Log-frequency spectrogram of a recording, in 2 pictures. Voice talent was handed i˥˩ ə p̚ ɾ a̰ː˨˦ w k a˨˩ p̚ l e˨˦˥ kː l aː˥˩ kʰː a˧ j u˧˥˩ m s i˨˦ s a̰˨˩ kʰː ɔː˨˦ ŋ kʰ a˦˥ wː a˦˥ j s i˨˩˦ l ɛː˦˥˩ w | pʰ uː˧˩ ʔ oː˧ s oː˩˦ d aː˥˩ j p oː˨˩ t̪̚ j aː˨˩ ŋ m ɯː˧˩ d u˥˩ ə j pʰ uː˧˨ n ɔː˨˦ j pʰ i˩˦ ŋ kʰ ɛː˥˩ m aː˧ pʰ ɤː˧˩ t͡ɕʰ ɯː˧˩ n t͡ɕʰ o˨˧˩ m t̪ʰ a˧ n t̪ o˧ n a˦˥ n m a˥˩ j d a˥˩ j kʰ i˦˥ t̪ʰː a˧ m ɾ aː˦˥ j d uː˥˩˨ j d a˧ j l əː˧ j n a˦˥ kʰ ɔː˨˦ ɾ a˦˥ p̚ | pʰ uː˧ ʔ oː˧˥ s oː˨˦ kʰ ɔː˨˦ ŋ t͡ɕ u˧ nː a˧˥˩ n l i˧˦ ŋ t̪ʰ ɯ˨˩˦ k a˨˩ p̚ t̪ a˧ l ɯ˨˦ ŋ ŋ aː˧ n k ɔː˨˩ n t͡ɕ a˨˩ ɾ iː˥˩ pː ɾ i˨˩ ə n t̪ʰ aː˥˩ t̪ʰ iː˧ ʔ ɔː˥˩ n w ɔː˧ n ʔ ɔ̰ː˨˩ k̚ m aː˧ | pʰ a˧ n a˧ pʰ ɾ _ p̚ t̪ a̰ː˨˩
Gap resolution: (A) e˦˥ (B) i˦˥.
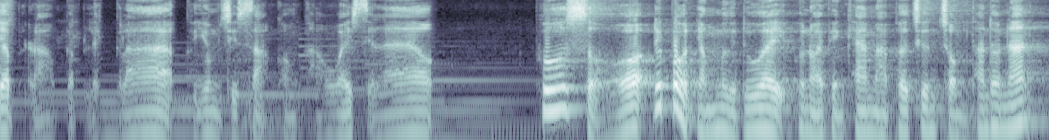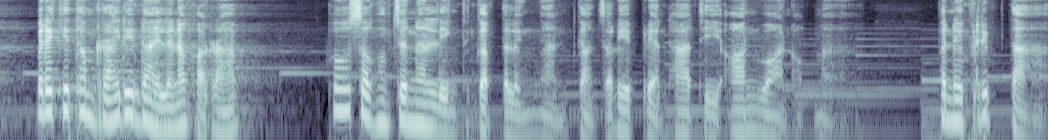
B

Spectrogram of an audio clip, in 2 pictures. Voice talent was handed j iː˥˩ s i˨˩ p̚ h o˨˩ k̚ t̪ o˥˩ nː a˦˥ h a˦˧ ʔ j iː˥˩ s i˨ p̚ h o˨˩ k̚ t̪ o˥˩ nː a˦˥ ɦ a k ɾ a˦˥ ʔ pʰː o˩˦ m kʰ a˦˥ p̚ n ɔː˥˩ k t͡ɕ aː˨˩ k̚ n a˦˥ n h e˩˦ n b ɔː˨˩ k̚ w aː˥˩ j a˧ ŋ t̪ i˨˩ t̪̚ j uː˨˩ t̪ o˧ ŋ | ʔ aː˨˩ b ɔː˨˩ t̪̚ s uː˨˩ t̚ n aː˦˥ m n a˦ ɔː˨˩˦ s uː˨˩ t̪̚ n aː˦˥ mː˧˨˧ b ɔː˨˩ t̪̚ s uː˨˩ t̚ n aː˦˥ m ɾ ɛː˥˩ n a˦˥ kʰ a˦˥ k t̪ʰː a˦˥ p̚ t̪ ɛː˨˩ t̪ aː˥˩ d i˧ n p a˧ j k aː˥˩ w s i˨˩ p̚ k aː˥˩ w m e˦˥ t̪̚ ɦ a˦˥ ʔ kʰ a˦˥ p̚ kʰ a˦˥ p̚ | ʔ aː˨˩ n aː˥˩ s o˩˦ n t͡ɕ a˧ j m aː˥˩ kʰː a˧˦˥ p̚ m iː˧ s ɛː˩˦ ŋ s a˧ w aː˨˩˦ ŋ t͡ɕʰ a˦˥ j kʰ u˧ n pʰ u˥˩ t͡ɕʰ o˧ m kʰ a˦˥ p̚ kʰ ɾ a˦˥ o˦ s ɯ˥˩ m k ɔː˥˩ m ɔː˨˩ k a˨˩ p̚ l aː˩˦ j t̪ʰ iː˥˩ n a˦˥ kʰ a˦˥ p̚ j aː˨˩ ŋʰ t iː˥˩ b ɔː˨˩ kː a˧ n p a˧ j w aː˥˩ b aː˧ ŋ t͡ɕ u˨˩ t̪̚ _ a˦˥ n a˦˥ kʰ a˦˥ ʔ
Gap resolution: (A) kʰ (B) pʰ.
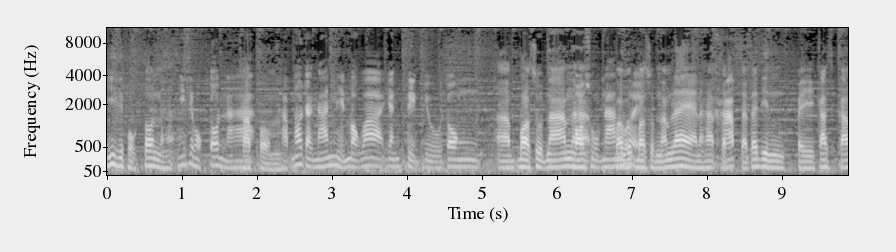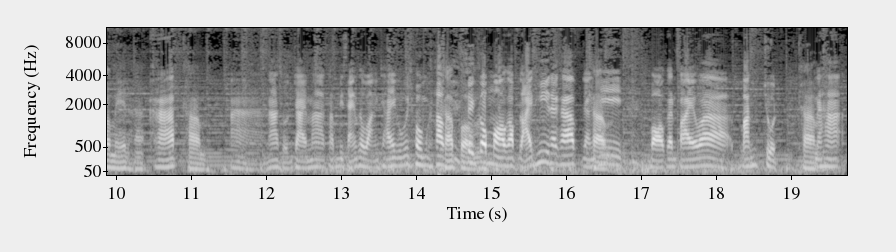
A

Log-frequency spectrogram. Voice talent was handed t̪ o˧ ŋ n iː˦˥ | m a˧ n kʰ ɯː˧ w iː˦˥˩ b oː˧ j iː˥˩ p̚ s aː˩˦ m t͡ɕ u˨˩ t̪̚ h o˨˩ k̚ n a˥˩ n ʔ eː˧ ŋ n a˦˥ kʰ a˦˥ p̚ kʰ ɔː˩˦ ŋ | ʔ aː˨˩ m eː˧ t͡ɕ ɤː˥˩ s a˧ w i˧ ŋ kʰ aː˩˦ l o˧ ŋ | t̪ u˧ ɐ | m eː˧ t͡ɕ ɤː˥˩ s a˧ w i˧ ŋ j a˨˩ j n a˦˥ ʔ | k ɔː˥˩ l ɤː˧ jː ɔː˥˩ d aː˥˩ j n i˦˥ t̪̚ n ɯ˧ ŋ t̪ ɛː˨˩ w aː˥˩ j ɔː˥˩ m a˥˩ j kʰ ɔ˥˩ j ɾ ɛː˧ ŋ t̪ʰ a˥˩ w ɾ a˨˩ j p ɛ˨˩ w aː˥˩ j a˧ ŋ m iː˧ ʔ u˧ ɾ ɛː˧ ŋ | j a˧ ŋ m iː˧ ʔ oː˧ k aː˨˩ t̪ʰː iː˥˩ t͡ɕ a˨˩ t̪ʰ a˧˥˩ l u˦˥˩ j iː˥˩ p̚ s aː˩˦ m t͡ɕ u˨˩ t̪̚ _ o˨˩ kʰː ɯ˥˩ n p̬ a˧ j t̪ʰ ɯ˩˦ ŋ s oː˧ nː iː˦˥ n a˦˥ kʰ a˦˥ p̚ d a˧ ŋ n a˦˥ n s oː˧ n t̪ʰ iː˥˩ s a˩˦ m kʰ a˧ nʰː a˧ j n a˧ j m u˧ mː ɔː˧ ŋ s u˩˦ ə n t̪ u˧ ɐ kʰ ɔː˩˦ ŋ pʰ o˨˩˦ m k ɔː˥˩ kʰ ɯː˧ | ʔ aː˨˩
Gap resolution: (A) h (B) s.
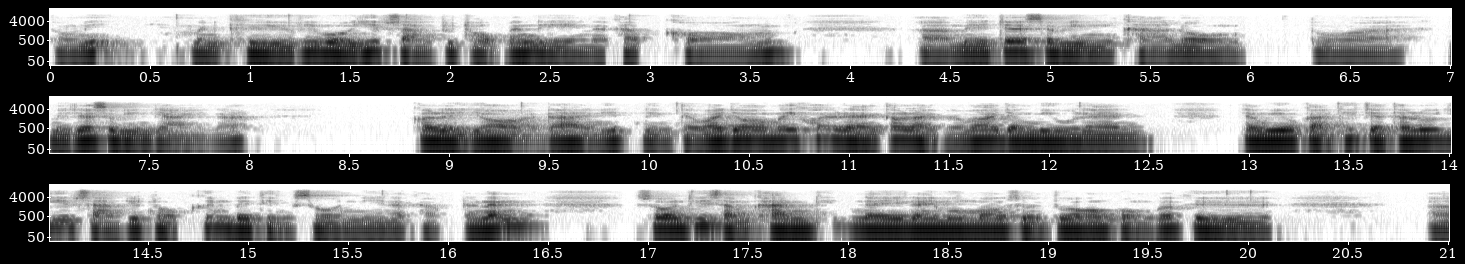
A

